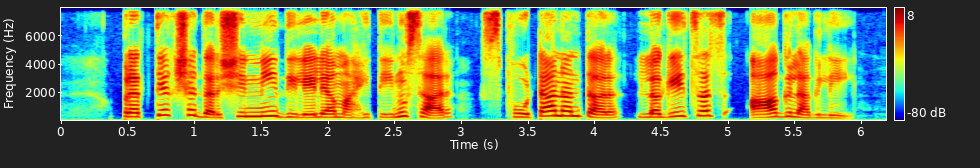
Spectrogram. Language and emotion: Marathi, neutral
